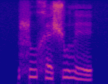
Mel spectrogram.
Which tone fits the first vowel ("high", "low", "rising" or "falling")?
high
